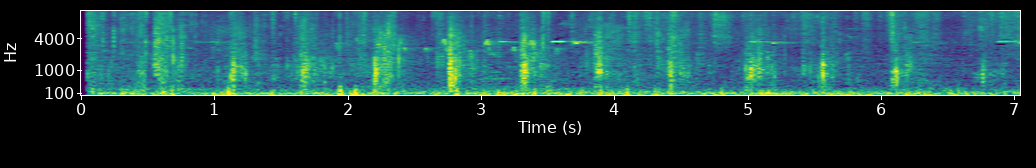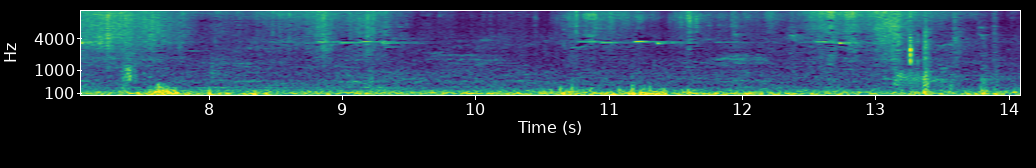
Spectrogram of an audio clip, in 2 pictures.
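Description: Footsteps on a dry dirt and gravel track at a steady walking pace, about two steps a second, thinning out in the second half.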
